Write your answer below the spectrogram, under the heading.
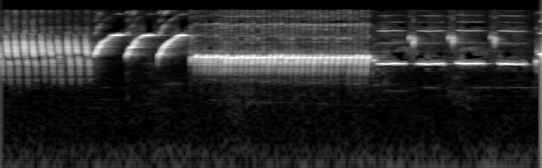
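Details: Singing canary: rapid stuttering notes, three upswept whistles, a long rolling trill lasting over a second, then short clear whistled tones repeated several times.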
